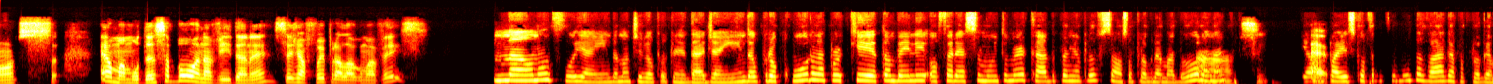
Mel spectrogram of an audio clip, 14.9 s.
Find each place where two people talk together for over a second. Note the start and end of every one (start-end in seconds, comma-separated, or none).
none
